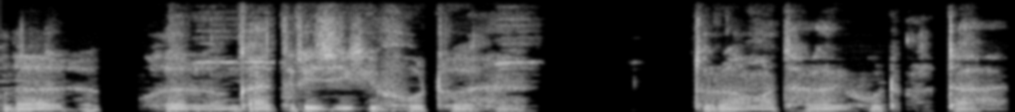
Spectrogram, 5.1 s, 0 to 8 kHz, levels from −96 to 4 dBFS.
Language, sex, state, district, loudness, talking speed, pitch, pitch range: Hindi, male, Bihar, Vaishali, -21 LUFS, 70 wpm, 115 Hz, 110-115 Hz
